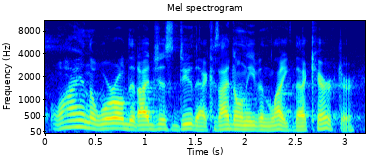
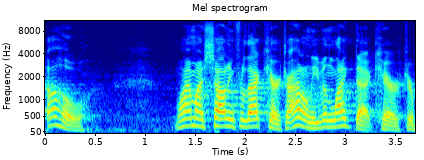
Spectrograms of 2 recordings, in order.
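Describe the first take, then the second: First: Much softer and lower, fast embarrassed aside; hushed, sheepish self-talk; quiet realization. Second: Fast, puzzled muttering to yourself; quick self-questioning aside; puzzled inner thought. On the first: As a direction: drop it low like a private realization. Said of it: "only to realize". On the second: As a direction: rush through it, suddenly confused. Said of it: "you're like". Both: Retold or imitated.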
